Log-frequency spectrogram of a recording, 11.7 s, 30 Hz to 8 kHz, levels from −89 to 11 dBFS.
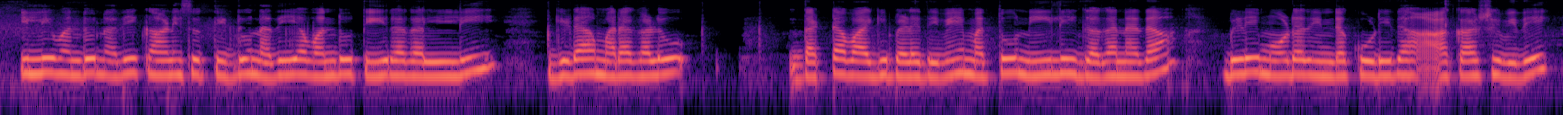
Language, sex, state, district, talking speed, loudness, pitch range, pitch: Kannada, female, Karnataka, Chamarajanagar, 85 wpm, -21 LUFS, 205-230 Hz, 215 Hz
